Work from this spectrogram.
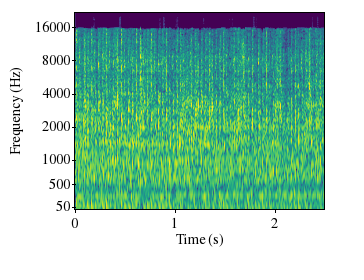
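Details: Small engine on amphibious Ford tractor with aftermarket carburetor running slightly lean, choke held partly out to stop exhaust popping; even steady idle, no misses or knocks: normal idle.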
